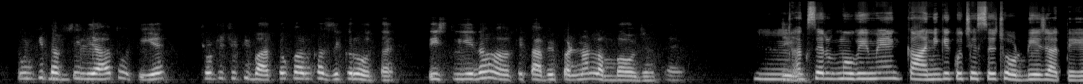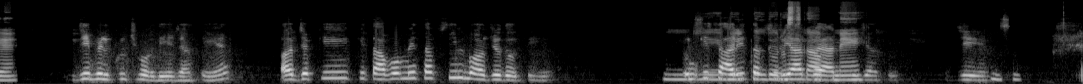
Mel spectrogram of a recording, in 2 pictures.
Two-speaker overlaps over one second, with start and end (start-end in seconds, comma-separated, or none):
17.7-19.4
